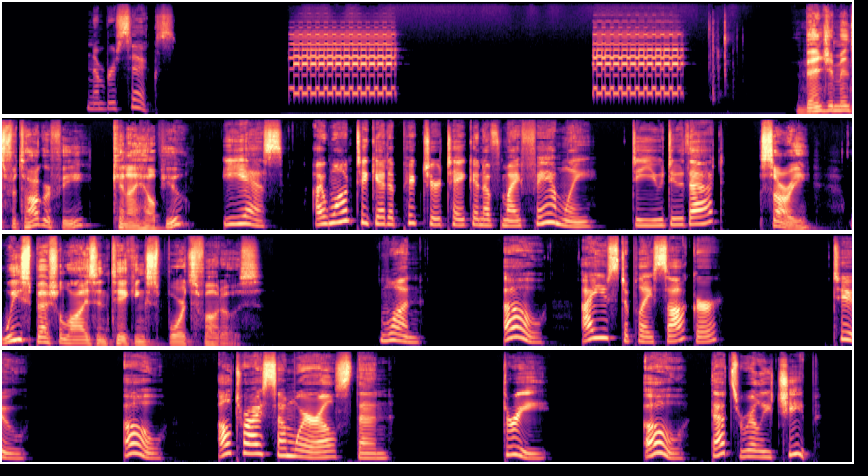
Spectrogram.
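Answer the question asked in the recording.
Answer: 2: Oh, I'll try somewhere else then.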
